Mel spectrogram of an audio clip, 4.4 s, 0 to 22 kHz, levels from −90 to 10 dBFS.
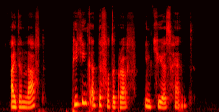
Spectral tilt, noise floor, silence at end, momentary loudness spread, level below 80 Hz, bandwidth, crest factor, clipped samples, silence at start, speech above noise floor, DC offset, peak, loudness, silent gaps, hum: -5.5 dB/octave; -61 dBFS; 0.65 s; 13 LU; -60 dBFS; 17 kHz; 22 dB; under 0.1%; 0.2 s; 28 dB; under 0.1%; -12 dBFS; -33 LUFS; none; none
